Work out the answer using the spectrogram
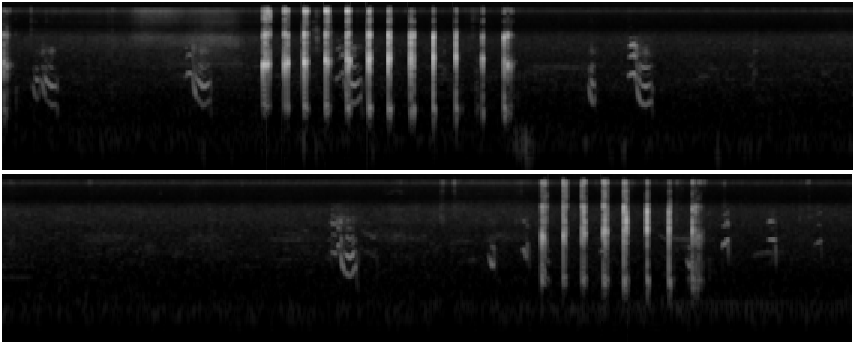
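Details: Female grey francolin voice used as a lure for catching francolins: short curved, looping whistled notes scattered between two rapid bursts of about ten sharp, clicking notes each, over a steady low background hum.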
